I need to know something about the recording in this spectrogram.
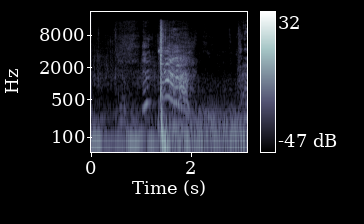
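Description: A man cries out in distress.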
